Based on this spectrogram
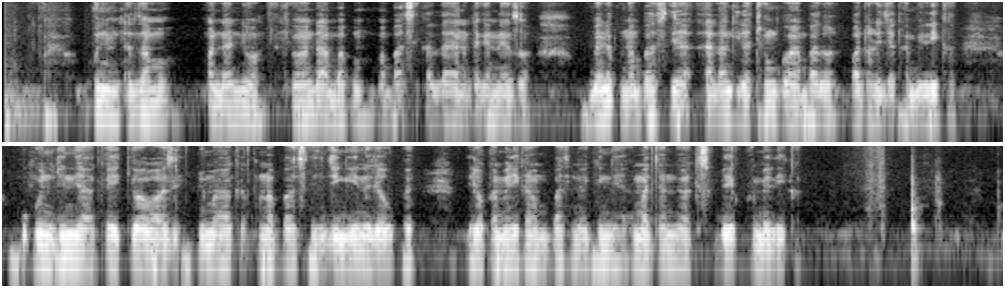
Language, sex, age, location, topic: Swahili, male, 25-35, Nairobi, finance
